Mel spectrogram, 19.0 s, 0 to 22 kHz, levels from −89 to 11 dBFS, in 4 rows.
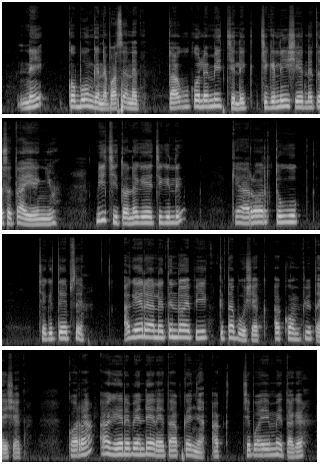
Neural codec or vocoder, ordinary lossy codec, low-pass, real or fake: vocoder, 44.1 kHz, 128 mel bands every 512 samples, BigVGAN v2; none; 19.8 kHz; fake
